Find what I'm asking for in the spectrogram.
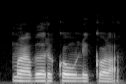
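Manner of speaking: usual speaking voice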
